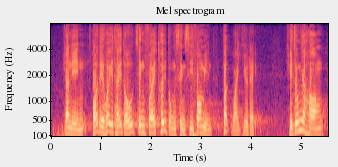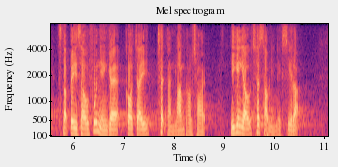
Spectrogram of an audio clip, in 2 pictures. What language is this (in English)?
Cantonese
